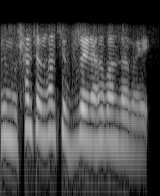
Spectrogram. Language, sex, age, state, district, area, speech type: Bodo, female, 30-45, Assam, Baksa, rural, conversation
